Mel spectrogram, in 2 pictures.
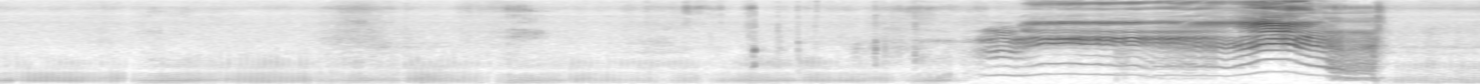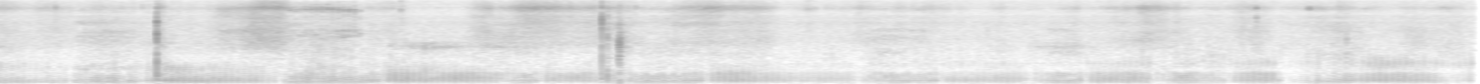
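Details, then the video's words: Legolas, a serval cat, makes funny happy noises while cuddling. A low purr runs through, interrupted midway by a loud, wavering, harmonic chirping call of about two seconds before the purring resumes. "Sweet Legolas the serval cat making funny noises of happiness cuddling & purring loud"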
